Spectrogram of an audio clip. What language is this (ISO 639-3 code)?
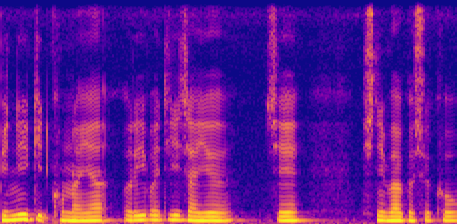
brx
